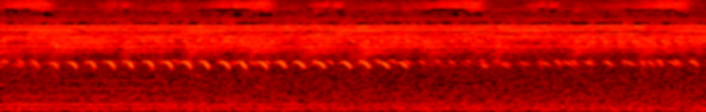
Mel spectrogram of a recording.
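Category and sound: bird, birds chirping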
